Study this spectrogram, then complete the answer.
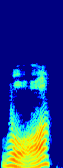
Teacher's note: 我 is pronounced using the falling rising tone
